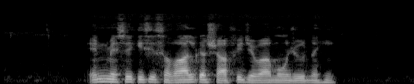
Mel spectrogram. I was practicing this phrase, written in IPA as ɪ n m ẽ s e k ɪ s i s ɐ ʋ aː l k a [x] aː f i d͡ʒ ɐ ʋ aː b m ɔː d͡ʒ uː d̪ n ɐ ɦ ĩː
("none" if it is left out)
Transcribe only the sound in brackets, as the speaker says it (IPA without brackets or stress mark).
ʃ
